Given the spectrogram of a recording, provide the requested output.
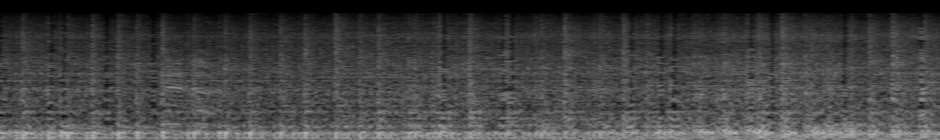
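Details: Small petrol engine on a vintage sprinkler blow-out air compressor that stalled when building pressure: steady even beat pulling the compressor, no stumbling or dying under load; normal running.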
